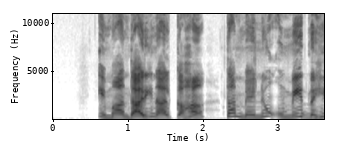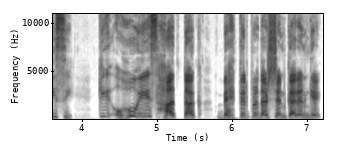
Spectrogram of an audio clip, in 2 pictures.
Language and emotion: Punjabi, surprised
